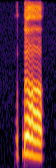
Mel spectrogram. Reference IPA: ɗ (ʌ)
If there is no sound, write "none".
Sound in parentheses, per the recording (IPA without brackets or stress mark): ʌ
